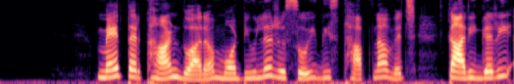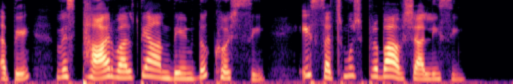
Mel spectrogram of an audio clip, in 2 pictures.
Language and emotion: Punjabi, happy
